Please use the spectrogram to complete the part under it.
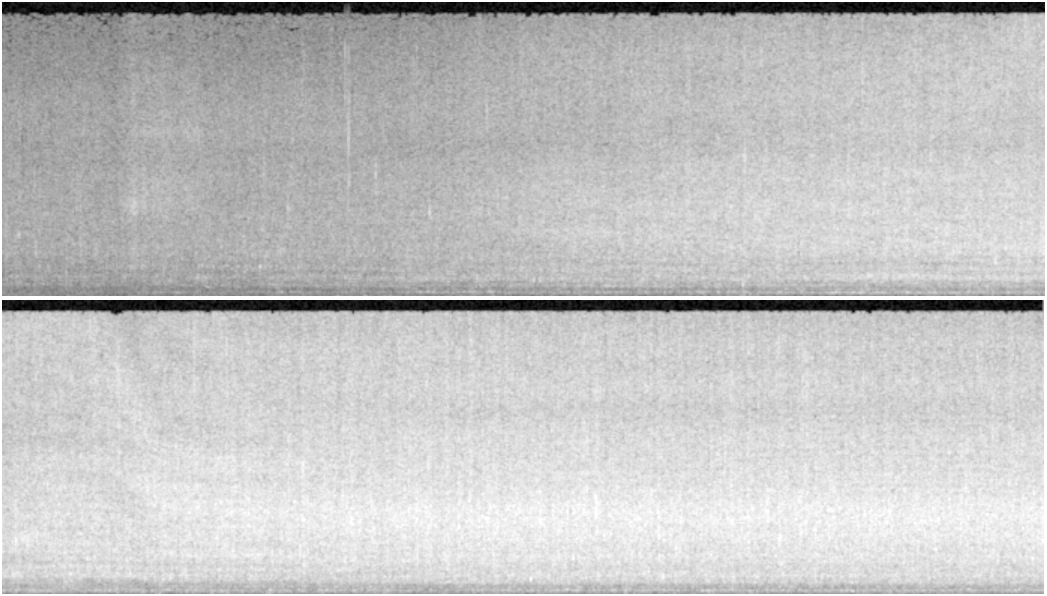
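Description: Water gushes and splashes close by, growing louder on approach.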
